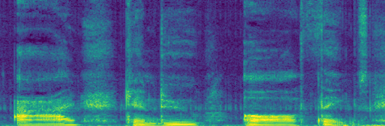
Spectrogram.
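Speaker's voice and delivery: slow, voiced, together; slow affirmation. Shown as a demonstration. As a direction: say it slowly with them. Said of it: "Say it with me".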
